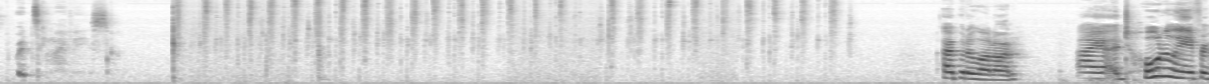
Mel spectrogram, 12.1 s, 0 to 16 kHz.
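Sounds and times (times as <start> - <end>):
spray bottle hissing puffs: 1.8 - 8.5.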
